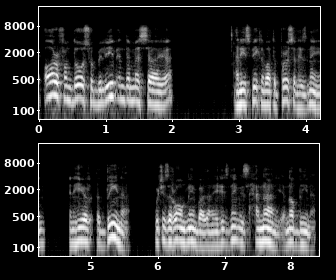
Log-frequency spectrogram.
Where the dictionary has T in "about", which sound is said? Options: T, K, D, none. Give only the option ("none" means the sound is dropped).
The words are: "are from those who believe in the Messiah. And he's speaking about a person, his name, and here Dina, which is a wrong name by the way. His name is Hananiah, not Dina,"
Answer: T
